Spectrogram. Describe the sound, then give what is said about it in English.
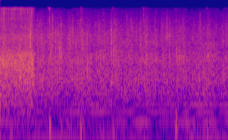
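An audience in church claps steadily in dense applause, welcoming new members into the church family, with a brief brighter burst at the start. “Can we put our hands together and welcome some people into God's family today?”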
